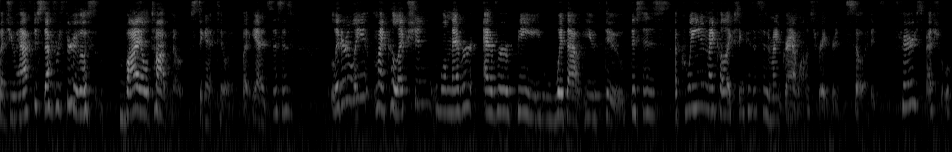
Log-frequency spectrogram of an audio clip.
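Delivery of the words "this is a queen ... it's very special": soft, whispered, tearing-up voice. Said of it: "I'm tearing up thinking about it".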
